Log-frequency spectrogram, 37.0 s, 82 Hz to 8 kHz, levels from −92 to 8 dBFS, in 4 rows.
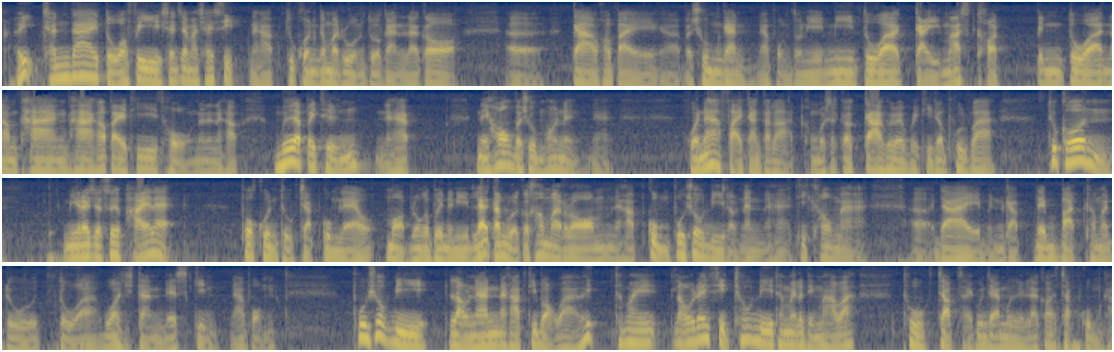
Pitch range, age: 80-100 Hz, 20-39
